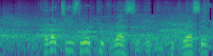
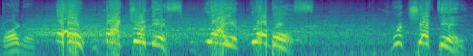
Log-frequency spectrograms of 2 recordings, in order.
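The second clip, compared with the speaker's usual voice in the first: much higher and louder, yelling the block; excited shout; 13 semitones higher, 13 dB louder, slower than usual. Real, not acted. Commentator calling the big block to the crowd, thrilled shout. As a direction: roar it like the crowd just exploded.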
